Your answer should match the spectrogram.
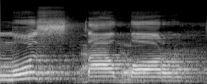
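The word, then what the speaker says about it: مستطر: Terus wakabirim wakabirim mustator.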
